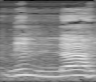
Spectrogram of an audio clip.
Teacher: ये लाम बारीक करेंगे, ये लाम मोटा नहीं करेंगे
